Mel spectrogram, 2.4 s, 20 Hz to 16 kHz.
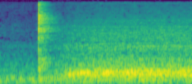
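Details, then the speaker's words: Replacement 1800 W power supply for a Goldshell X5 ASIC miner, with two bigger slower fans, plugged in without the miner running: click, then soft steady low fan hum without high-pitched whine; normal, quiet fan noise. "okay you can hear the pitch is not high there is isn't noise but it's minimal so the pitch is not high compared to this one this one is really quiet"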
